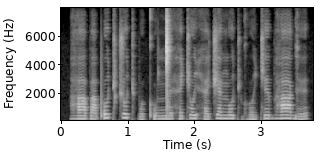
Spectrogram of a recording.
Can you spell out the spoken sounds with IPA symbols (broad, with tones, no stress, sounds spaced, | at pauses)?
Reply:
ɦ aː˧ p a˨˦ pʼ oː˦ c t͡ʃ oː˦ c p ʊː˨ kʼ u˧ ŋ͡ǀ ɪ˧ h ɛ˦ c ʊ˦ i̯ h ɛ˨˦ t͡ʃ ɛ˦ ŋ oː˦ c ɡʱ ʊː˨ i̯ c ɪː˦ bʱ aː˦ ɡ ɪː˨˦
